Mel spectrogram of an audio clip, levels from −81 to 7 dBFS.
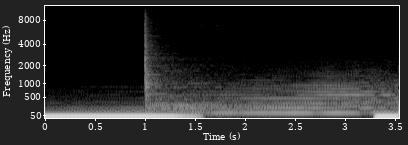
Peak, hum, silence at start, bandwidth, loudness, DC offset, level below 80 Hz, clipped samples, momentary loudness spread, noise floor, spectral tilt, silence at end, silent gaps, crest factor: -6 dBFS; none; 0 s; 2.8 kHz; -21 LUFS; under 0.1%; -16 dBFS; under 0.1%; 17 LU; -36 dBFS; -8.5 dB/octave; 0 s; none; 10 dB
